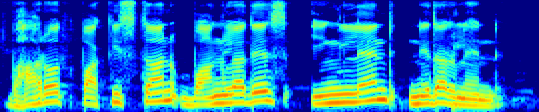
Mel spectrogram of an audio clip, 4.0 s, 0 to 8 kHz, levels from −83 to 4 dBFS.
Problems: none marked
